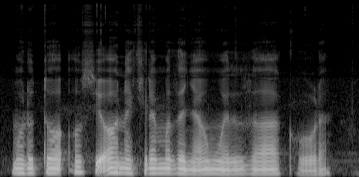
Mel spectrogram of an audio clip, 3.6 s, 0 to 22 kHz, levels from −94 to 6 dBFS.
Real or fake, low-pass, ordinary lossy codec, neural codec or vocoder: real; 19.8 kHz; none; none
